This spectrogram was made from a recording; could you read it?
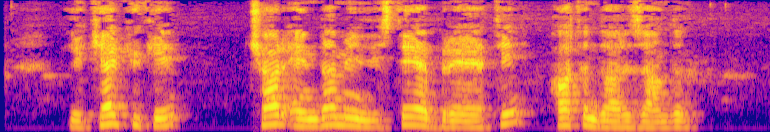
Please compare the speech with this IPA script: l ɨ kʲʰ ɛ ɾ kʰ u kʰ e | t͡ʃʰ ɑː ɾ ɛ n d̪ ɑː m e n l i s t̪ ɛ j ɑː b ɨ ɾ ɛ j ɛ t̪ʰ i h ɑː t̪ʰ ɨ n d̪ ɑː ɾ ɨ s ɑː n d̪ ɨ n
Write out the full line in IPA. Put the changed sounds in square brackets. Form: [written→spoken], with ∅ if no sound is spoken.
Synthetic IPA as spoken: l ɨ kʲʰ ɛ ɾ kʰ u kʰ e | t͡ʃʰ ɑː ɾ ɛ n d̪ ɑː m e n l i s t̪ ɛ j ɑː b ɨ ɾ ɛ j ɛ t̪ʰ i h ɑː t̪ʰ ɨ n d̪ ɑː ɾ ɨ [s→z] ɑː n d̪ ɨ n

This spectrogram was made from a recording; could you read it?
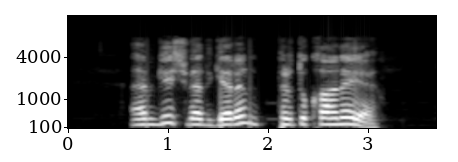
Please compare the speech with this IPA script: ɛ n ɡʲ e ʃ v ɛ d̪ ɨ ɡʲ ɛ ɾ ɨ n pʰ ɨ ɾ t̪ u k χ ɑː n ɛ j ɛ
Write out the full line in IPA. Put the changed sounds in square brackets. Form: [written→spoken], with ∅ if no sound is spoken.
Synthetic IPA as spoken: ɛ [n→m] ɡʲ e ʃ v ɛ d̪ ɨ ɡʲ ɛ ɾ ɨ n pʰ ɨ ɾ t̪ u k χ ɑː n ɛ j ɛ

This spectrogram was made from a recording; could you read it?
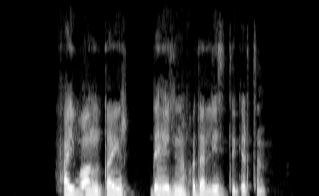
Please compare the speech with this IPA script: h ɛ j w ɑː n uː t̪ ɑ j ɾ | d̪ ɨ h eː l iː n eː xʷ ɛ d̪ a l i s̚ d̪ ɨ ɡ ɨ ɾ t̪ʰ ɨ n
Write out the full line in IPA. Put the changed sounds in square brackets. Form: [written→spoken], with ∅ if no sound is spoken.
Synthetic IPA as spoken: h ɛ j w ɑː n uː t̪ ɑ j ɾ | d̪ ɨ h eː l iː n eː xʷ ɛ d̪ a l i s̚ d̪ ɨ ɡ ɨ ɾ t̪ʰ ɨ n

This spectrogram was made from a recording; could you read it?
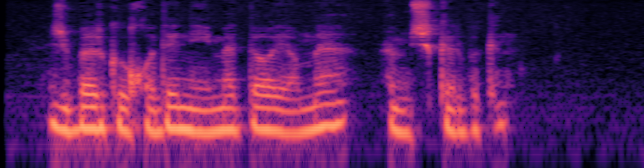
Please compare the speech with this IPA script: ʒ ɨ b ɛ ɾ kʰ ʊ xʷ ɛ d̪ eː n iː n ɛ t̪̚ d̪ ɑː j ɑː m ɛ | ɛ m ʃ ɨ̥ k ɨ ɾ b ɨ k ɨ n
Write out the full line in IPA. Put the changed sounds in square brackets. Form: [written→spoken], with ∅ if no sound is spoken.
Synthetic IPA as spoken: ʒ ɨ b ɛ ɾ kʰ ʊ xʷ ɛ d̪ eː n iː [n→m] ɛ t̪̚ d̪ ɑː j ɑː m ɛ | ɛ m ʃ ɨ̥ k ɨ ɾ b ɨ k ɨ n

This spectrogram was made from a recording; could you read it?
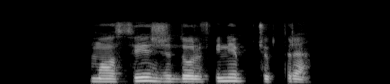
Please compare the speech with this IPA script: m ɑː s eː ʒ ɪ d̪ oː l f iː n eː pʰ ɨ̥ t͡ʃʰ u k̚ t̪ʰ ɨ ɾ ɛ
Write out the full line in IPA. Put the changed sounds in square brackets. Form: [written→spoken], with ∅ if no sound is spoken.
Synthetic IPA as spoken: m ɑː s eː ʒ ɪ d̪ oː l f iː n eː [pʰ→p] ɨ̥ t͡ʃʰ u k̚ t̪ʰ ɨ ɾ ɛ

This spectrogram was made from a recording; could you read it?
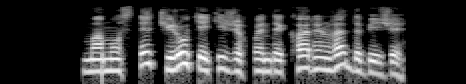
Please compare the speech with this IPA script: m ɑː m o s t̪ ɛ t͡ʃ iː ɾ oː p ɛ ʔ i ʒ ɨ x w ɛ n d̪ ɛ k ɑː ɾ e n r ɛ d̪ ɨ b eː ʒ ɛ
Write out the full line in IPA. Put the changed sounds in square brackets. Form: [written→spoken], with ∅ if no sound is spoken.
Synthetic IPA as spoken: m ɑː m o s t̪ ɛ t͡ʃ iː ɾ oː [p→k] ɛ [ʔ→k] i ʒ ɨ x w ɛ n d̪ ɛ [k→kʰ] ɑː ɾ e n r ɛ d̪ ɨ b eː ʒ ɛ

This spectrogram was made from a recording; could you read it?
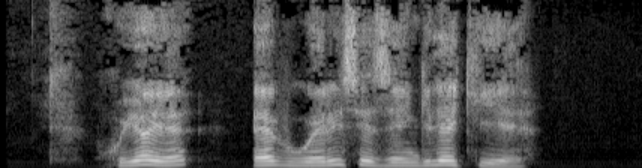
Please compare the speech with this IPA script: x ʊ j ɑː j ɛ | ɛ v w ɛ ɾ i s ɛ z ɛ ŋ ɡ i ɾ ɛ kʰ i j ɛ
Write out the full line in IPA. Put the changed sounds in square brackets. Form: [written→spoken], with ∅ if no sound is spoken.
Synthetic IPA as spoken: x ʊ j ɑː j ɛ | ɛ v w ɛ ɾ i s [ɛ→e] z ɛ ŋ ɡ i [ɾ→l] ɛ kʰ i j ɛ

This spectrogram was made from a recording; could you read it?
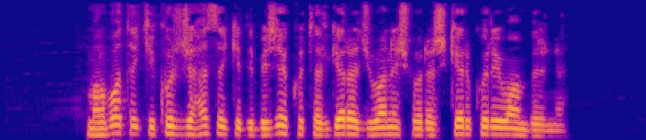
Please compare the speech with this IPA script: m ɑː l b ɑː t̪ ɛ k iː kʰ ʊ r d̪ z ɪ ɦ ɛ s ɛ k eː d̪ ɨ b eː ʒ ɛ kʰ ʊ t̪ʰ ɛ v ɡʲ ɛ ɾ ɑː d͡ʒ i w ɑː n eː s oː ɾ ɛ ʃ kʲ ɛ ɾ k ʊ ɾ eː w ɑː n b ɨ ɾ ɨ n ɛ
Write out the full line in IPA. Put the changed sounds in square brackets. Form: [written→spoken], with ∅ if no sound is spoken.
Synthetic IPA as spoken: m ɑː l b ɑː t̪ ɛ k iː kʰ ʊ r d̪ [z→ʒ] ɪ ɦ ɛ s ɛ k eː d̪ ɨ b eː ʒ ɛ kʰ ʊ t̪ʰ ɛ v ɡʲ ɛ ɾ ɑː d͡ʒ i w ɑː n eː [s→ʃ] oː ɾ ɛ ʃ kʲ ɛ ɾ k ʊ ɾ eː w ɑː n b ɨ ɾ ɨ n ɛ

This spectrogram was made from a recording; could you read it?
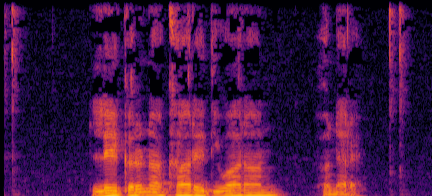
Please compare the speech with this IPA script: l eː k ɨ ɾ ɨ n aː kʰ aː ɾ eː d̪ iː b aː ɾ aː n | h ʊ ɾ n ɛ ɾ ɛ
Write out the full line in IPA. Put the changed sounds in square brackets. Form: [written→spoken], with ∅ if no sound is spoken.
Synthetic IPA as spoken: l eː k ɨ ɾ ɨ n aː kʰ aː ɾ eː d̪ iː [b→w] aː ɾ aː n | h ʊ [ɾ→∅] n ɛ ɾ ɛ

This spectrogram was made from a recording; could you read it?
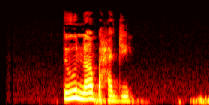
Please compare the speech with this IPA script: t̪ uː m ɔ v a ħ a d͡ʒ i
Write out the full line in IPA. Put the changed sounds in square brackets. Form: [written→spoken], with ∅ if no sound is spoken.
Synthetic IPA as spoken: t̪ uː [m→n] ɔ [v→b] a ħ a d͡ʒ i

